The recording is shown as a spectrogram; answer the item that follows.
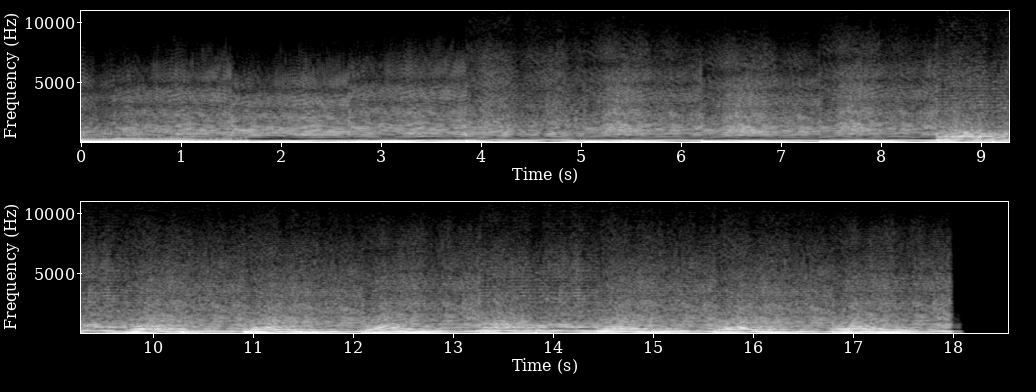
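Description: Background electronic music with a deep, stepping bass line; a higher melody joins about halfway through.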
